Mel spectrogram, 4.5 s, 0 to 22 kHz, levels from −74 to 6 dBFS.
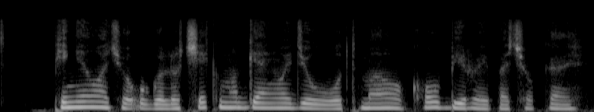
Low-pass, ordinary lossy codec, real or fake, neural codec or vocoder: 10.8 kHz; none; fake; codec, 16 kHz in and 24 kHz out, 0.9 kbps, LongCat-Audio-Codec, fine tuned four codebook decoder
